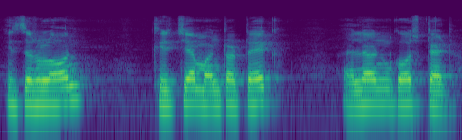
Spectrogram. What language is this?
Sindhi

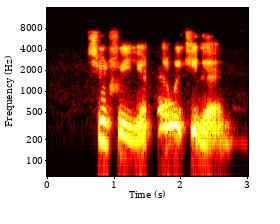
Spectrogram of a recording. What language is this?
Kabyle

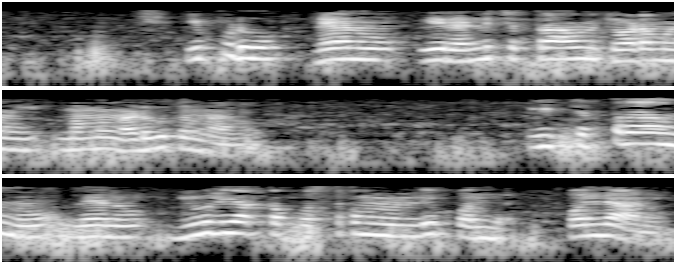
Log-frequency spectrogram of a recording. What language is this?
Telugu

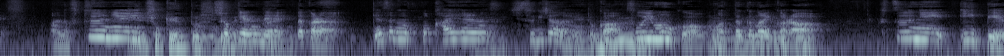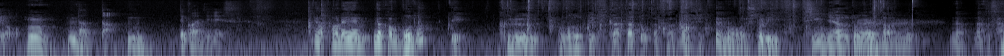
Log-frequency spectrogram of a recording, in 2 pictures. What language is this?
Japanese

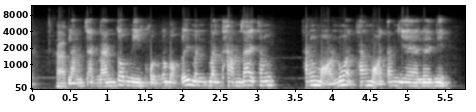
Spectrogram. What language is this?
Thai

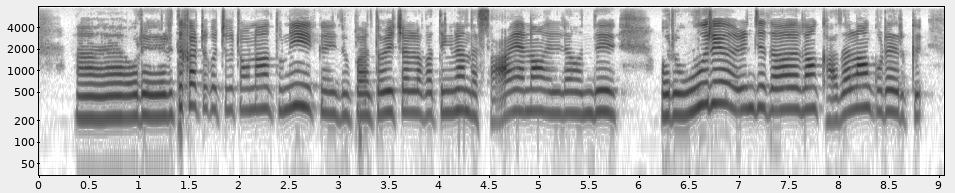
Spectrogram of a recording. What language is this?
Tamil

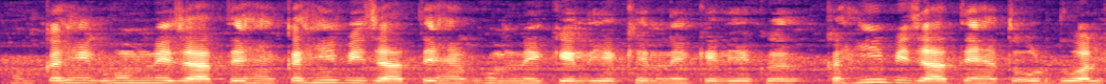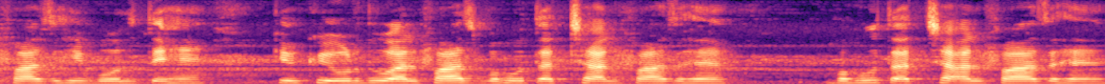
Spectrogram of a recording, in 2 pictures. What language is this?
Urdu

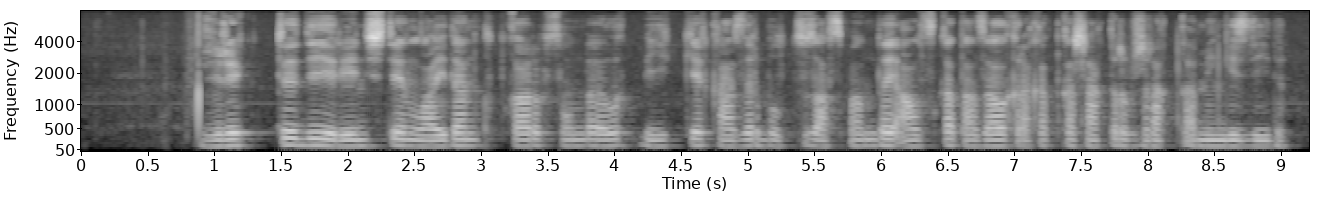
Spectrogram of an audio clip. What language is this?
Kazakh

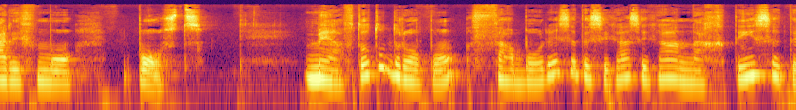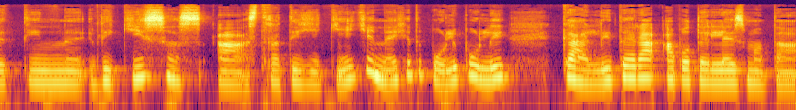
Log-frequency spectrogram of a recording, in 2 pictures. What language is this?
Greek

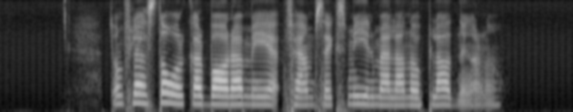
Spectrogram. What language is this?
Swedish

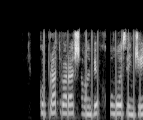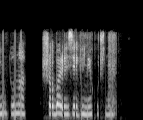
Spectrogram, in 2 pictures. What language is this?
Chuvash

